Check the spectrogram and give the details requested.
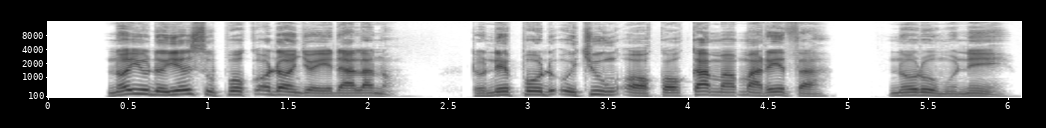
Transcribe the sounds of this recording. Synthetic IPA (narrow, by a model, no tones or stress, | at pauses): nɔjʊdojesupokɔdɔɲd͡ʒɔɪdalanɔ̰ | tɔnepodot͡ʃuŋɔkɔkamamaɾɪt̪a | noɾomonɪ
